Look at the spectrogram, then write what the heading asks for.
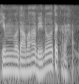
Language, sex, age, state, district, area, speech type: Sanskrit, male, 18-30, Karnataka, Uttara Kannada, rural, spontaneous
